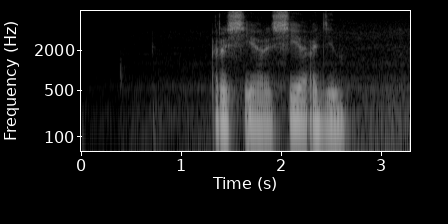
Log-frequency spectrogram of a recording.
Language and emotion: Russian, neutral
